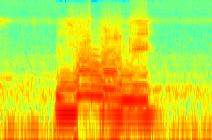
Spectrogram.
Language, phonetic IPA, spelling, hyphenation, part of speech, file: Georgian, [limo̞ni], ლიმონი, ლი‧მო‧ნი, noun, Ka-limoni.ogg
- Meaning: lemon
